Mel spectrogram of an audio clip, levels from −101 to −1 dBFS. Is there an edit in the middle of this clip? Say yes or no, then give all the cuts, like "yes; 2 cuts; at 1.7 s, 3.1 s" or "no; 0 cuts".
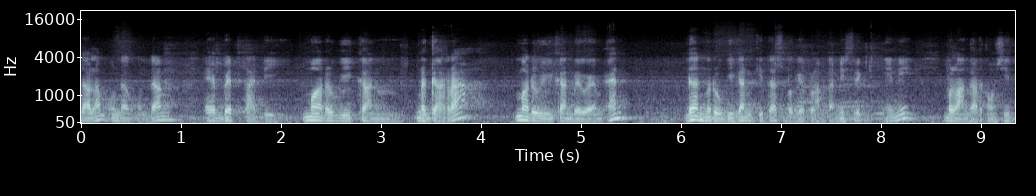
yes; 3 cuts; at 2.1 s, 3.2 s, 8.1 s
